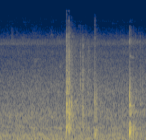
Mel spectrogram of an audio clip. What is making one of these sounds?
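A tennis racket strikes a ball close by with a sharp pop.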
